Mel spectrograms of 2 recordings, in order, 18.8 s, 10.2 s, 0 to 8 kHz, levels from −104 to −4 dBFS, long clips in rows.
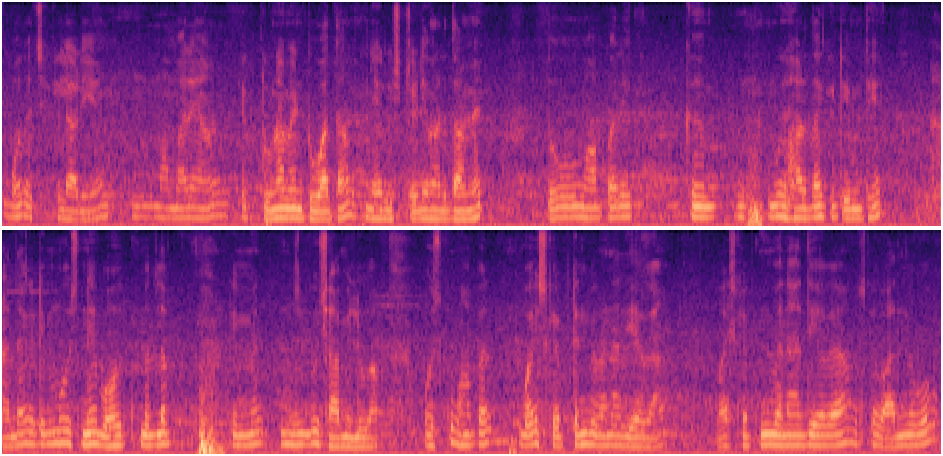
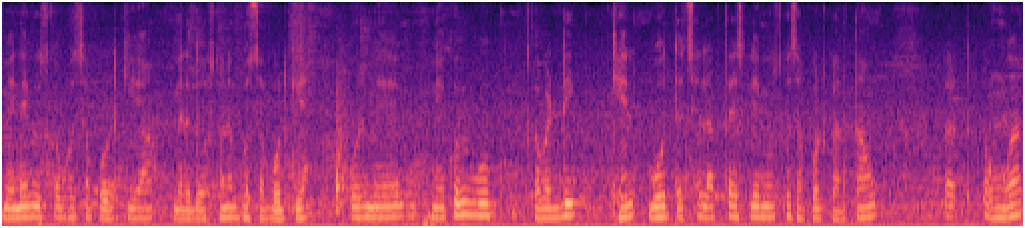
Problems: background sounds at intervals, background conversations at intervals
